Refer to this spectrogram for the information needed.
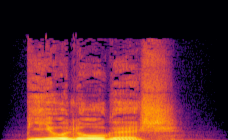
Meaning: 1. biological (of biology) 2. organic (of food or food products)
- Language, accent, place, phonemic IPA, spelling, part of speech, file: German, Germany, Berlin, /ˌbioˈloːɡɪʃ/, biologisch, adjective, De-biologisch.ogg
